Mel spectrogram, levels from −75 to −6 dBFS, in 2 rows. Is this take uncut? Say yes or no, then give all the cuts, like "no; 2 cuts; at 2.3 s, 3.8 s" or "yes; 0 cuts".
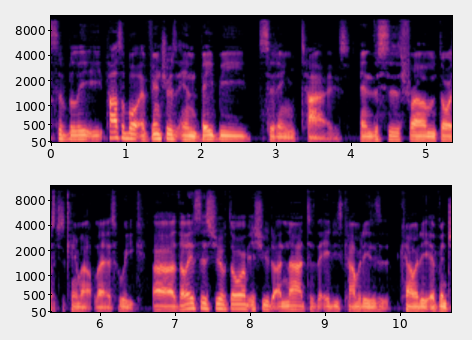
no; 4 cuts; at 4.0 s, 5.4 s, 6.7 s, 8.0 s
